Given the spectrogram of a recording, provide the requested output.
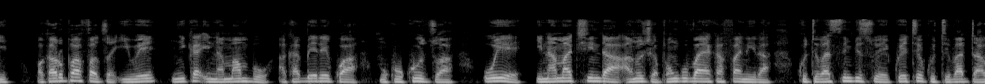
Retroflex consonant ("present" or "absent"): absent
